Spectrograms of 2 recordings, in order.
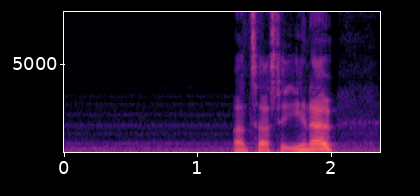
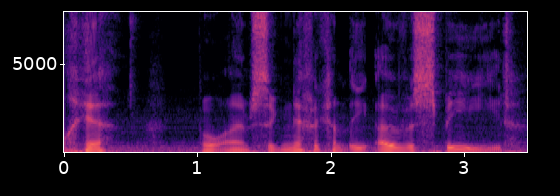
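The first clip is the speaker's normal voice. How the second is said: usual speaking voice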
